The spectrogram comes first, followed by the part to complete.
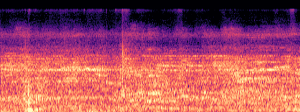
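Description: A single clunk from a Daihatsu Terios's driver's door about half a second in as its handle is pulled to unlock and open it, then a fainter click a couple of seconds later, over a steady background hum.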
